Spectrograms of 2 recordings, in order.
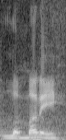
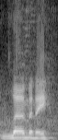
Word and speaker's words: Lemoney: I also realize that after you've said it, Lemoney is how you say it, and not Lemony. which is how I was saying it.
